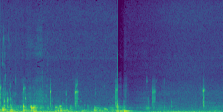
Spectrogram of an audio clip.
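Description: Scuba diving heard underwater through the camera housing: muffled gurgling of the diver's regulator breathing and exhaust bubbles over a low rumble, with scattered small clicks and knocks. It grows quieter about two and a half seconds in.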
